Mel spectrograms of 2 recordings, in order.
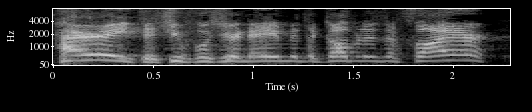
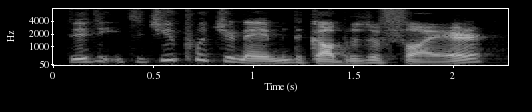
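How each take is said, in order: First: The question is asked aggressively. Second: The question is asked calmly.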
